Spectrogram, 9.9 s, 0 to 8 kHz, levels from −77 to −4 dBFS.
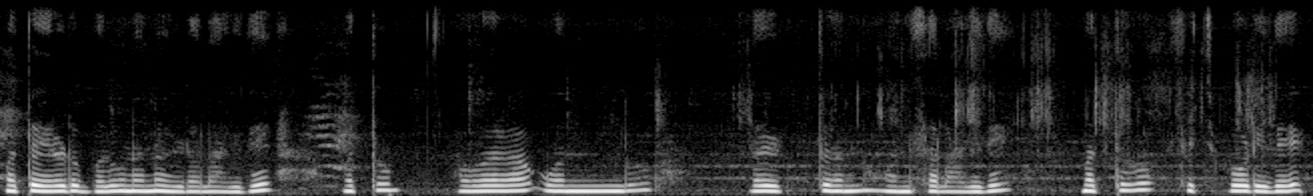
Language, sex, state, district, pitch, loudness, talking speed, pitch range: Kannada, female, Karnataka, Koppal, 220 Hz, -17 LUFS, 90 wpm, 215-245 Hz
